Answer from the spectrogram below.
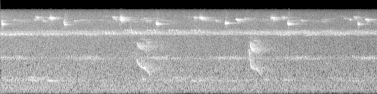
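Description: A tiny owlet nightjar gives two separate descending, gull-like calls a couple of seconds apart, set against a steady nighttime drone of insects and faint high chirps.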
